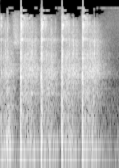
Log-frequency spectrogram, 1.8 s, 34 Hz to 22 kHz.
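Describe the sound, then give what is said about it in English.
New York City police (NYPD) pound on the door of a house in upstate New York: four loud, heavy thuds in a steady, evenly spaced rhythm, each a sharp booming knock, with no voices heard. “living with his dad 350 miles away in upstate New York, where, he says, a dozen times, city police have shown up and pounded on his door, yelling, NYPD, we know you're in there, open up.”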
